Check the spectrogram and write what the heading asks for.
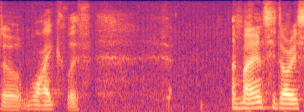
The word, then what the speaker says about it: Wycliffe: As we all know, my name's Wycliffe, and that's the correct pronunciation.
